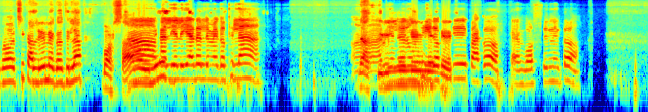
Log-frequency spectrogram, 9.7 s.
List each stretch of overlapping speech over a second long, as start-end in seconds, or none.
5.4-6.8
